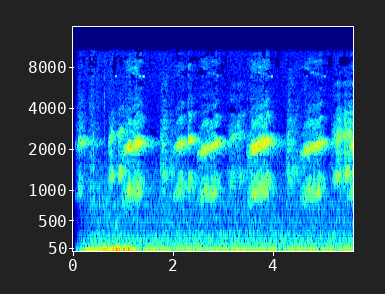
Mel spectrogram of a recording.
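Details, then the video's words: Frogs croaking in an overlapping chorus: nasal, rasping croaks with rising tone, several per second, callers answering one another with short gaps. "Sound of frogs croaking"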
